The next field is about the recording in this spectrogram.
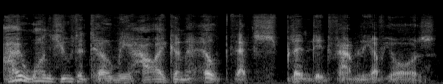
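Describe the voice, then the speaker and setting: A man reading a storybook aloud, voicing an old male miser who turns frantic and overjoyed, high and breathless. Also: huge pitch swings, normal speed, vocal fry, full character voice. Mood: jolly. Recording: music playing behind.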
